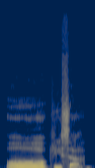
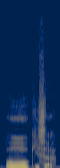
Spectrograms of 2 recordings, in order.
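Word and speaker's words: 大きさ: Okisa. Two O sounds at the start. Okisa.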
